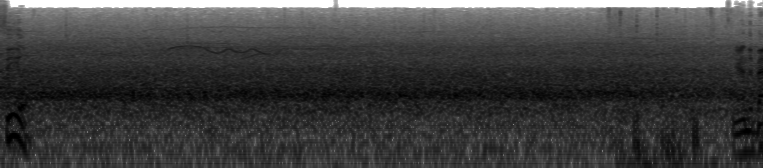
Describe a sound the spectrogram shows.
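A large crowd murmurs and roars steadily.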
